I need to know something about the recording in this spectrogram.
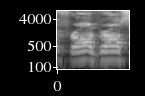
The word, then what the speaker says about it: foie gras: All them times we've been in bloody McDonald's and Foie KFC, and that's for a foie gras sandwich.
